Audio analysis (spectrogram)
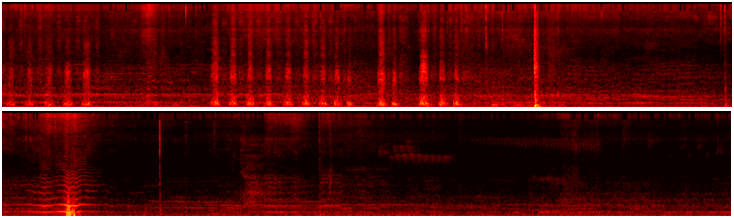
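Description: Honey bees from a package hive drone in a steady buzz, with a busier stretch of sharp knocks and clatter of hive handling early on before the buzz settles into a quieter, continuous hum.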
